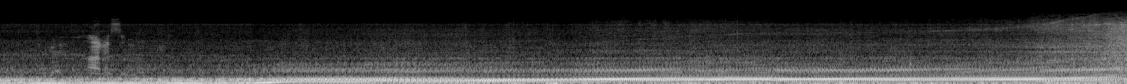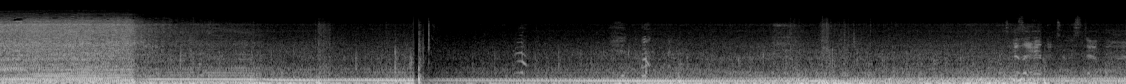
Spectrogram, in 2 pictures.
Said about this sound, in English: It's because I had the two-step on. That's why it's backfiring.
